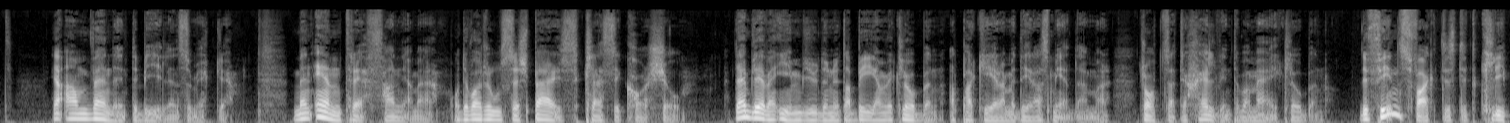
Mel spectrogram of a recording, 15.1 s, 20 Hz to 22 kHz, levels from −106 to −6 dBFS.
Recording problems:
none

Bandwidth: 16 kHz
